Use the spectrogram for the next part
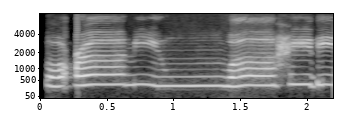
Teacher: میم کی دو زیر کو واو کے اندر مکس اپ کر دیں گے، مدغم ہو جائے گی، ادغام ہوگا، ادغام مع الغنہ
